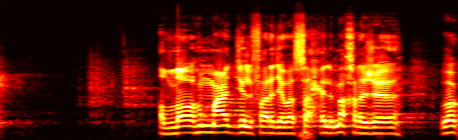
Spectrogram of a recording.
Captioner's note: arabic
